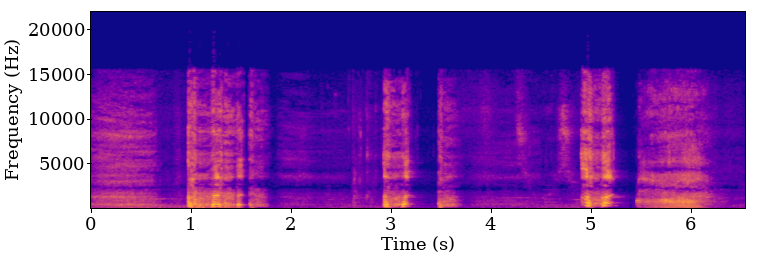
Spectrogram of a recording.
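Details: A girl coughing along with the person recording: several irregular coughs, some in quick pairs, with breaths and a rasping exhale between them.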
